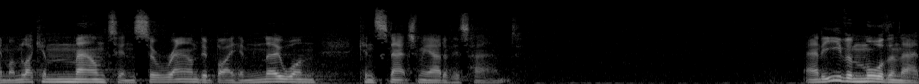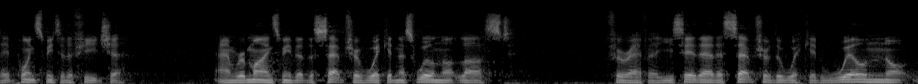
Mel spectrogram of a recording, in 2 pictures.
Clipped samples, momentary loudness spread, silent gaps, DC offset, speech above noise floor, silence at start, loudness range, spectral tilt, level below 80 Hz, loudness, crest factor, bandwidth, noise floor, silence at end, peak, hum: under 0.1%; 10 LU; none; under 0.1%; 27 dB; 0 s; 6 LU; -4.5 dB/octave; -58 dBFS; -34 LUFS; 22 dB; 17 kHz; -61 dBFS; 0 s; -14 dBFS; none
